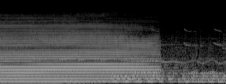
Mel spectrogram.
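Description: Live band music: a held keyboard chord that cuts off about one and a half seconds in, over a wavering, warbling tone that carries on after it.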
